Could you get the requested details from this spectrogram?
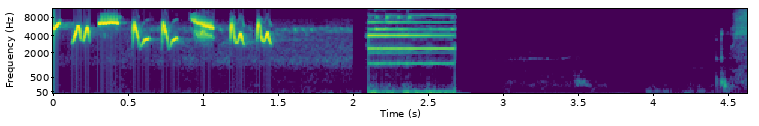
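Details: Lazuli Bunting, Lake Tahoe area, a different singer: a quick, high, jumbled phrase of sharp chirps and slurred notes lasting about a second and a half, then a brief electronic beep and silence.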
